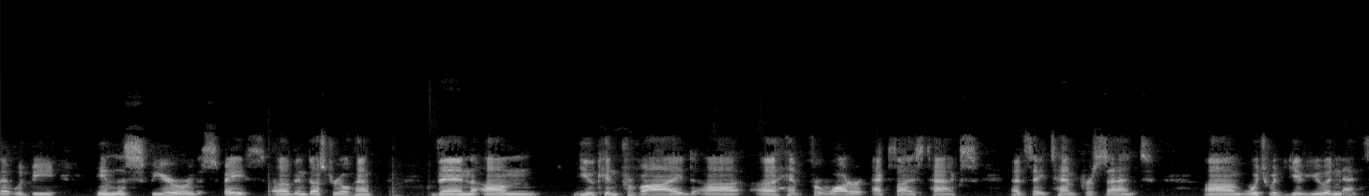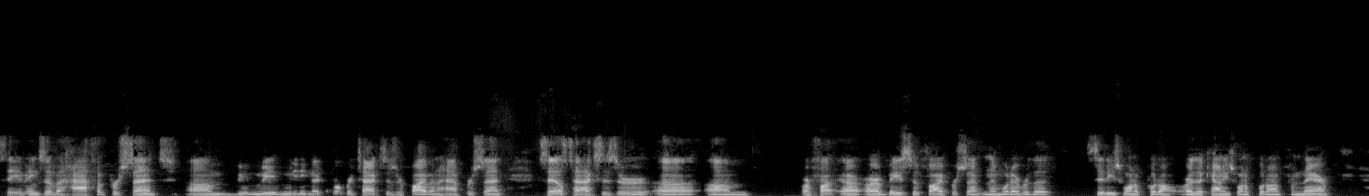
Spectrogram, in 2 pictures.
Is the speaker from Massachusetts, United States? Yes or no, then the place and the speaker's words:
no; Florida, United States; destroying the ecosystems of this South Fork of the St. Lucie River and the Indian River Lagoon, where I grew up on the East Coast.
